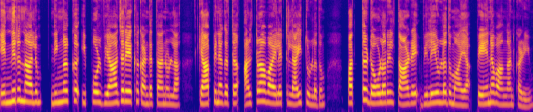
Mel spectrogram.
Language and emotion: Malayalam, neutral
